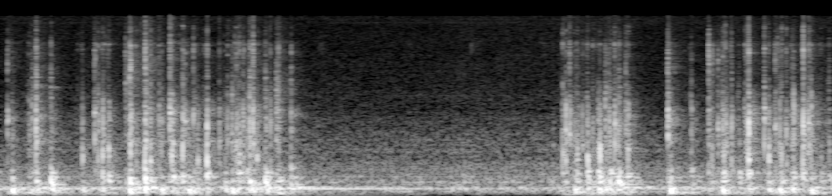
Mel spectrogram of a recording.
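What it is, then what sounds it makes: Plastic mechanical keyboard. Both hands type fast on a full-size white and grey mechanical keyboard with plastic keycaps, fingertips tapping the keys in quick bursts of clicky, clattering strokes. The typing stops for about two seconds, leaving a low steady hum, then resumes in another rapid burst until the end.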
